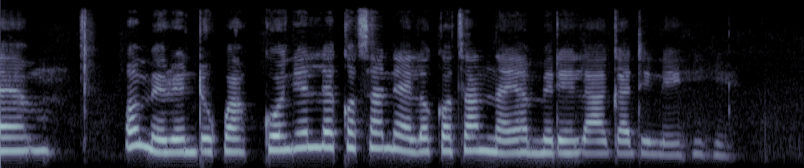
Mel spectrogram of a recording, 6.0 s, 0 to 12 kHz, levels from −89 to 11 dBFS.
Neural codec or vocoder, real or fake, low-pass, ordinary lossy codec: vocoder, 22.05 kHz, 80 mel bands, Vocos; fake; 9.9 kHz; none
